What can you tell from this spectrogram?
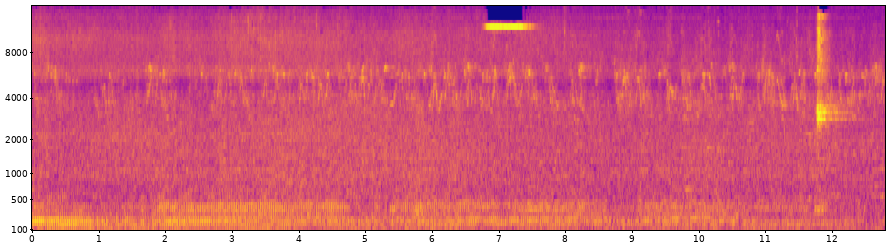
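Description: Road traffic noise: a vehicle engine hums loudly at first and fades away over several seconds. A short sharp click with a brief high ring comes near the end.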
